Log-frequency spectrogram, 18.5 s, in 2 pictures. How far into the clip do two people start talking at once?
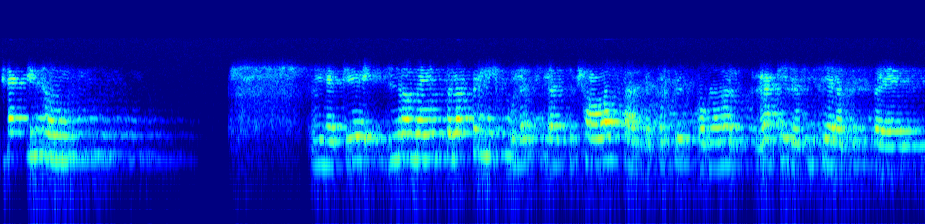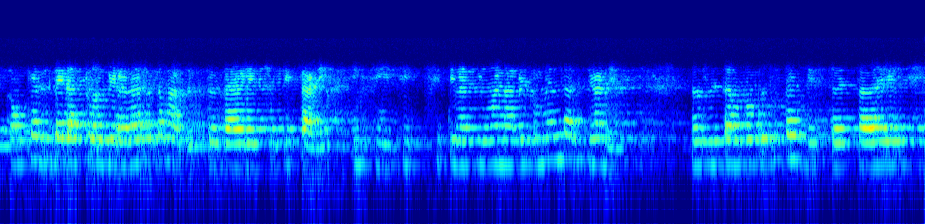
none

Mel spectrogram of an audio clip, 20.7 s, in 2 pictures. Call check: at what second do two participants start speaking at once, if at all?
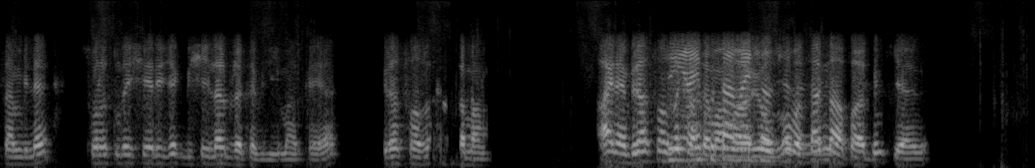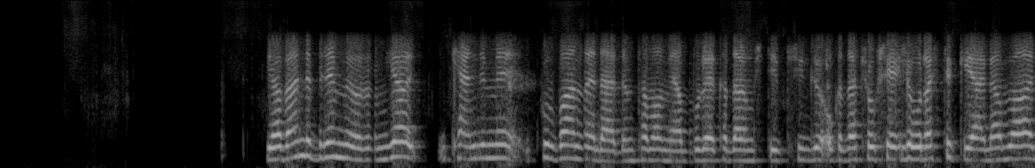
6.7 s

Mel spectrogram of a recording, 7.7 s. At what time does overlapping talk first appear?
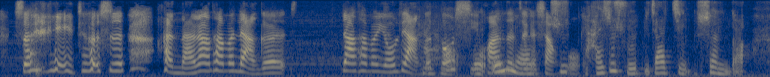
4.2 s

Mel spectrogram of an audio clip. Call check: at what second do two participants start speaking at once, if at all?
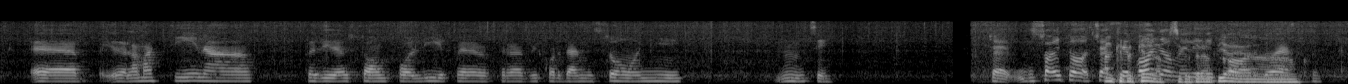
11.0 s

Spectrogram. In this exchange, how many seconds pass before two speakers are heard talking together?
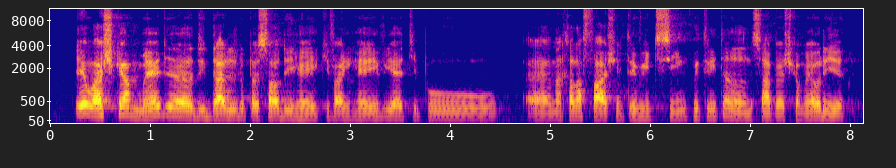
none

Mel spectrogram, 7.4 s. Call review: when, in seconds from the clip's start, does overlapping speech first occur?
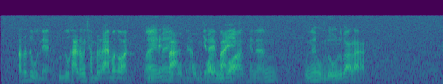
2.4 s

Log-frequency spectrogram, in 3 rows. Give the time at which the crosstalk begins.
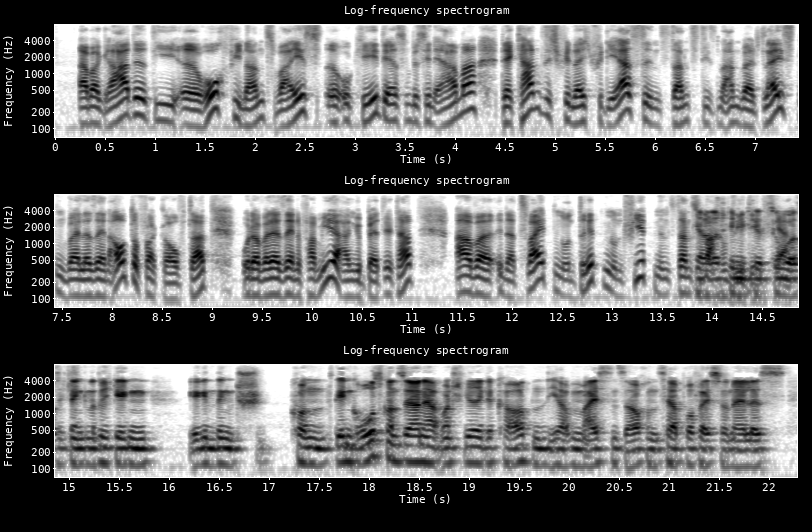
13.8 s

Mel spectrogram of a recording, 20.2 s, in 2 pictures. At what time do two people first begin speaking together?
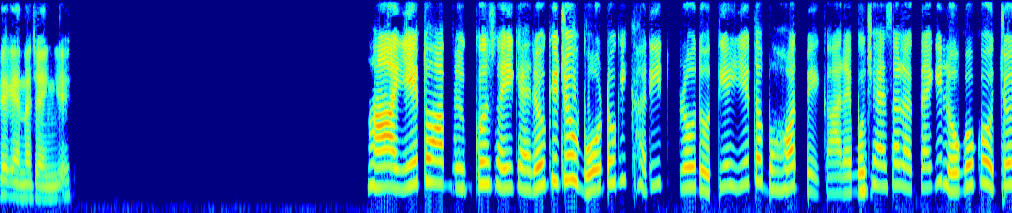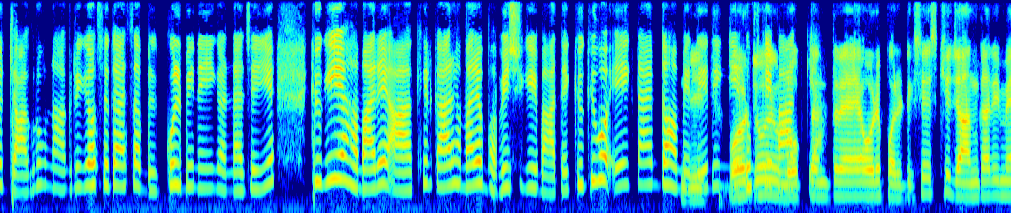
16.9 s

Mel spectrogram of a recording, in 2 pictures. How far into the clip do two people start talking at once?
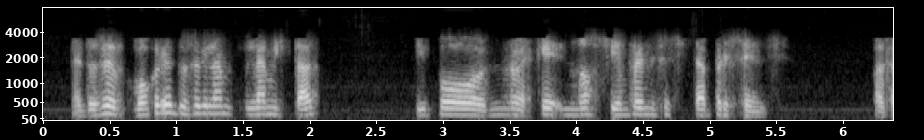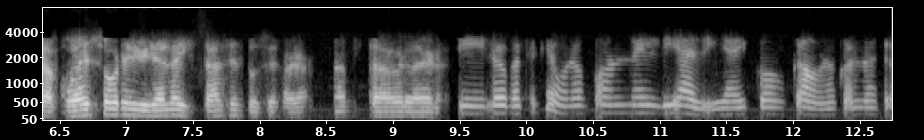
none

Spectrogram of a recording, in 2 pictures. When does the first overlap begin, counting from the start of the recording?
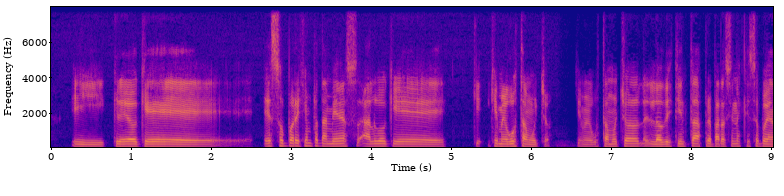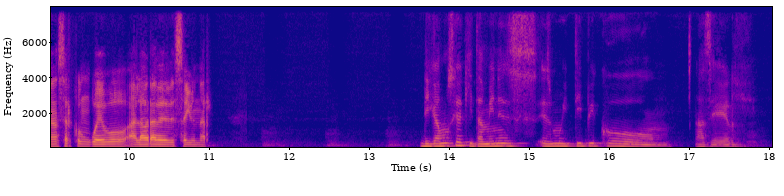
none

